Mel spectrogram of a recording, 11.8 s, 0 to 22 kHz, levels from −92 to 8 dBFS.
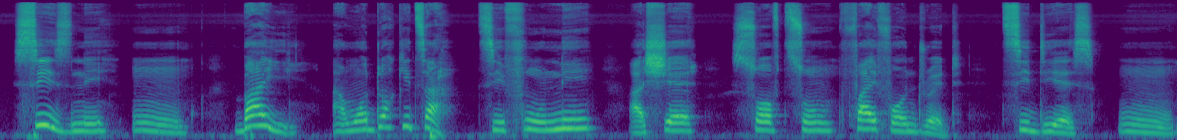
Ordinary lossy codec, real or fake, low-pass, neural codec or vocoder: none; fake; none; vocoder, 48 kHz, 128 mel bands, Vocos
